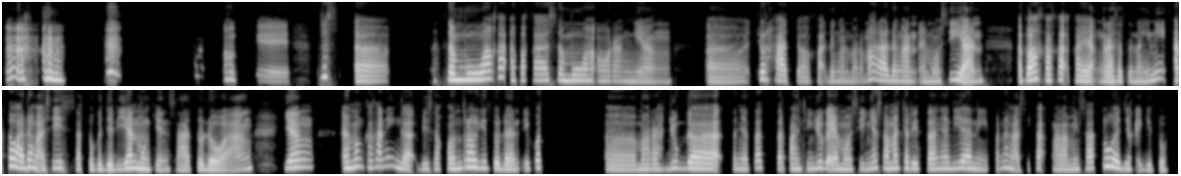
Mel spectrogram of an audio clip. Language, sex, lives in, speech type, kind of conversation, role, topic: Indonesian, female, Indonesia, conversation, podcast, host, Bagaimana cara mendengarkan orang yang sedang marah tanpa ikut terpancing emosi?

